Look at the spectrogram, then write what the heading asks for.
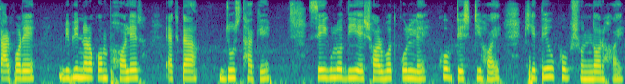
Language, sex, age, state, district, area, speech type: Bengali, female, 45-60, West Bengal, Purba Medinipur, rural, spontaneous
